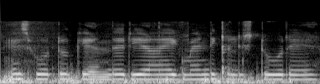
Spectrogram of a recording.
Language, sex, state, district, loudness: Hindi, female, Rajasthan, Bikaner, -14 LUFS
